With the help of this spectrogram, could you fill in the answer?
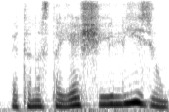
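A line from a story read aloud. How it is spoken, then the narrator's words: Whisper. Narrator (Russian): прошептала Пелагея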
